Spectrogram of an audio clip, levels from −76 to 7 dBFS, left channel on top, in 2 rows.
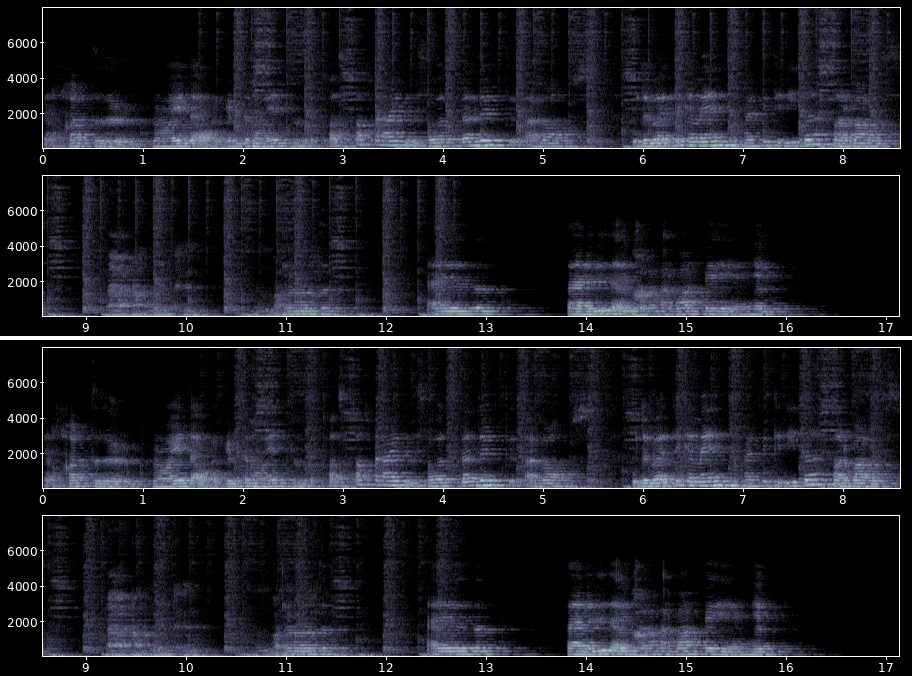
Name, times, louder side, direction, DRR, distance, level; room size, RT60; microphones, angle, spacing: voice 1, 0.0-5.5 5.9-8.4 11.0-11.4 12.4-13.0 13.8-15.8, right 1 dB, 20° right, 1 dB, 0.4 m, -25 dB
sound 1, 1.5-12.7, left 1 dB, 65° left, 0.5 m, -35 dB
voice 2, 9.2-10.1 10.5-11.4 14.0-14.6, equal, 70° right, -6 dB, 0.9 m, -32 dB
3.6 x 2.0 x 2.7 m, 0.90 s
head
